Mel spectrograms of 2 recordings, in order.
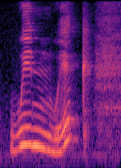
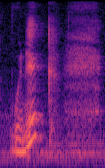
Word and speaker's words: Winwick: pronounce it here but in the UK it is pronounced winick and apparently Winnick mom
